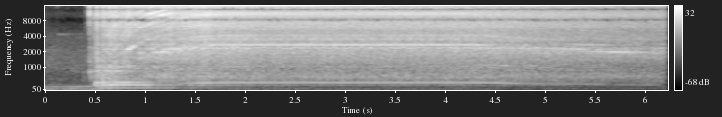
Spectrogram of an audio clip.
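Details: 20-year-old Bosch 4000 table saw after replacing the speed control board, which had made the motor run slowly backwards: the motor snaps on, spins up fast and holds a smooth, steady hum with an even whine and no grinding. It is running normally.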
